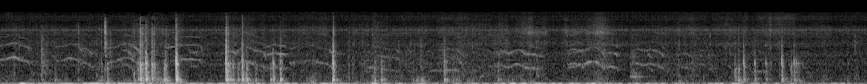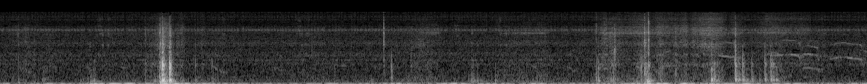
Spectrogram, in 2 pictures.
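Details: Newborn puppies, a litter of five (three males, two females) born overnight to a dog named Miley, give repeated high, arching squeaky whimpers, several overlapping, with scattered clicks and handling thumps and a louder knock near the middle.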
